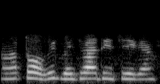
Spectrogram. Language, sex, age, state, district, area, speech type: Hindi, female, 18-30, Uttar Pradesh, Mau, rural, conversation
